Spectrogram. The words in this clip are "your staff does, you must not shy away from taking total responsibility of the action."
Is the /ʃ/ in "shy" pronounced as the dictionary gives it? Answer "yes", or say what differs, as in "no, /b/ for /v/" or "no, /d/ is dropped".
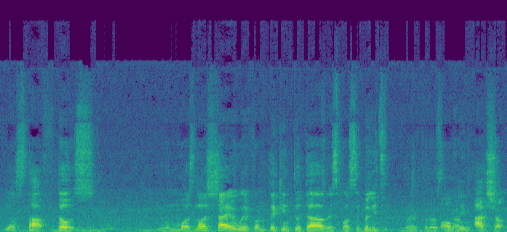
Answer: yes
